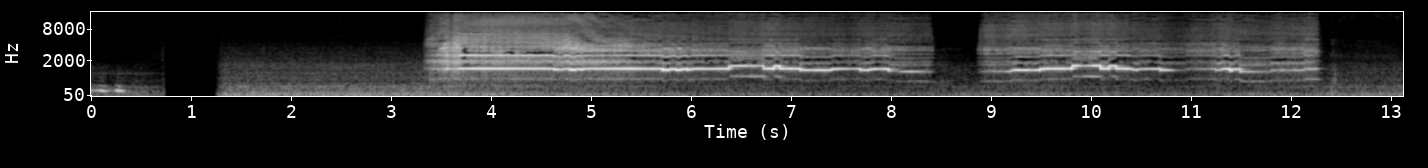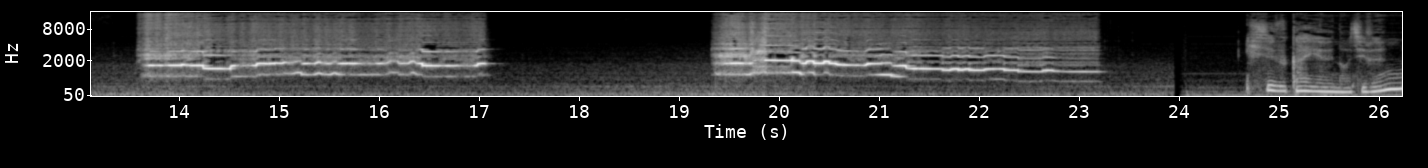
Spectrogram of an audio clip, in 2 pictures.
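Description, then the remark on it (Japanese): A shinobue bamboo flute plays a loud, breathy, high-pitched melody in four separate phrases, with sliding and stepping notes and short pauses between them, heard alone without talking. “EP.29「この素晴らしき篠笛の世界」”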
